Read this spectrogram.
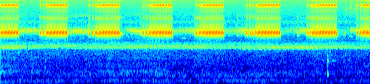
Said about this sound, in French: Ce soir, le grillon bordelais.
